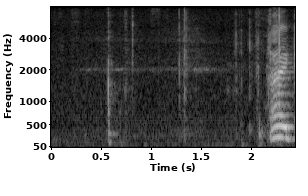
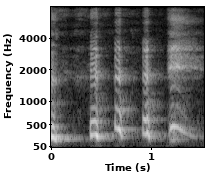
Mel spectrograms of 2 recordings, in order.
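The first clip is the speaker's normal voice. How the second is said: loud, high real laugh at her own slip; burst of laughter; 8 semitones higher, 4 dB louder than usual. Real, not acted. Laughing at her own tongue slip, loud laugh. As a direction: crack up laughing.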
